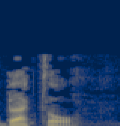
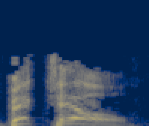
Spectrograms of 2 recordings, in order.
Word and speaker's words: Bechtel: I've been saying Bechtel Corporation. It is Bechtel. Bechtel Corporation. Not Bechtel. Bechtel. All right. We stand corrected. Also, an email from Ireland, from Colm, C-O-L-M.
